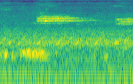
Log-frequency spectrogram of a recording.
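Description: Pigeons in a loft give soft, low cooing calls, a few murmured phrases near the start against a steady background hum, with faint chirps above.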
